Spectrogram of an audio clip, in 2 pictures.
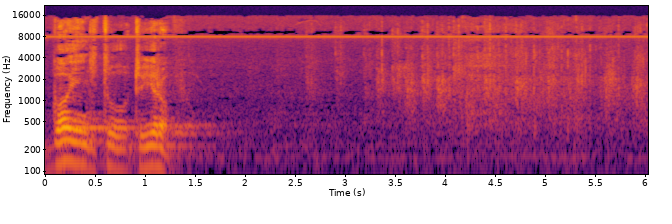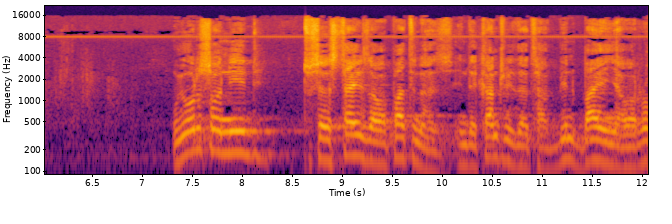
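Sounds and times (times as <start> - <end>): low hall background: 0.0 - 12.0
scattered audience clapping: 2.6 - 7.0.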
